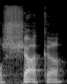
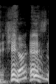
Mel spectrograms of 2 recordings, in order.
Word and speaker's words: Shuker: I've been rereading for the millionth time, a book called In Search of Prehistoric Survivors by a zoologist named Carl Shuker, or Shuker, I don't know how to pronounce it. – I prefer Shuker. – Yeah, Shuker's nice. – It's S-H-U-K-E-R, so that sounds like Shuker to me.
